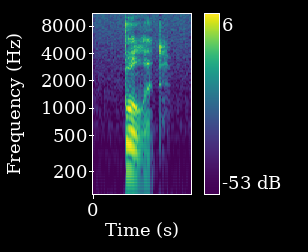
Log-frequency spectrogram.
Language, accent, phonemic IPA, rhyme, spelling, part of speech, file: English, US, /ˈbʊlɪt/, -ʊlɪt, bullet, noun / verb, En-us-bullet.ogg
- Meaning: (noun) A projectile, usually of metal, shot from a gun at high speed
